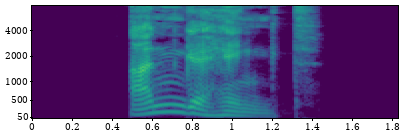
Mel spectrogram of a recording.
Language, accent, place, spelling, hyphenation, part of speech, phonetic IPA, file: German, Germany, Berlin, angehängt, an‧ge‧hängt, verb / adjective, [ˈanɡəˌhɛŋt], De-angehängt.ogg
- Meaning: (verb) past participle of anhängen; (adjective) adhered, attached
